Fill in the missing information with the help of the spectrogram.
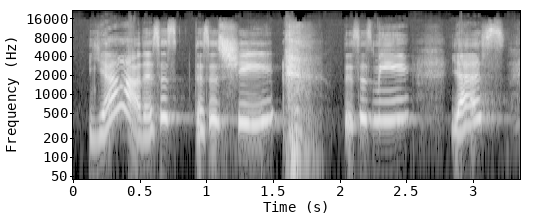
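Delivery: high-pitched, flustered mock phone voice; flustered phone answer. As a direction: act out a high, awkward, giggly reply. Acts out answering unexpected call.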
